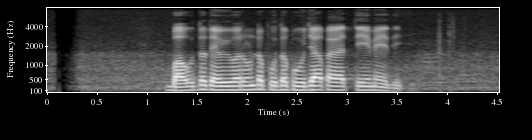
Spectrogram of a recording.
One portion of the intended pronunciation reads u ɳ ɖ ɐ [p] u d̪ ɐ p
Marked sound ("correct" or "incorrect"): correct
